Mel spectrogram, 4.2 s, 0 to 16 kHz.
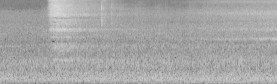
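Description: Keikyu 1000-series electric train starting to pull out from the platform. A sharp hiss comes about a second in, and a steady high motor tone sets in near the end over the low running noise.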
